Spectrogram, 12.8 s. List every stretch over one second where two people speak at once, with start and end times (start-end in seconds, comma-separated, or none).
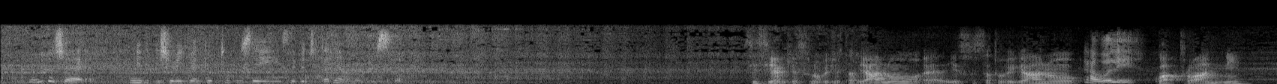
none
